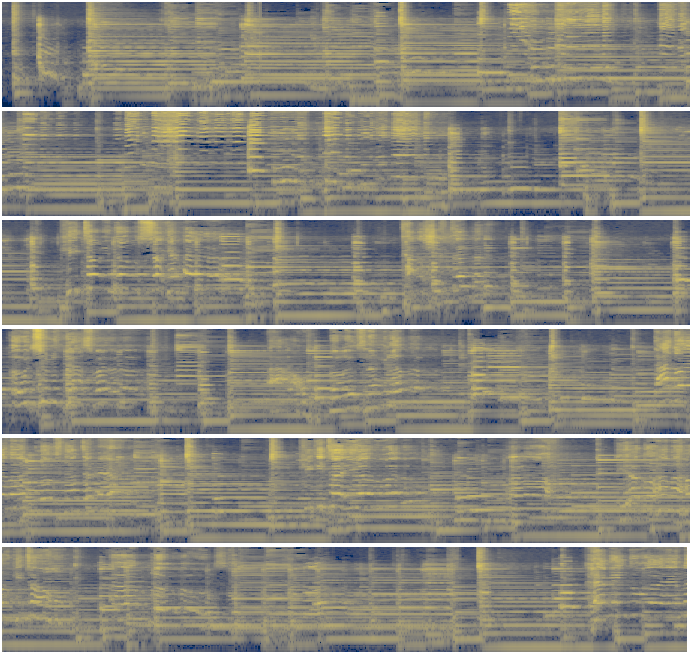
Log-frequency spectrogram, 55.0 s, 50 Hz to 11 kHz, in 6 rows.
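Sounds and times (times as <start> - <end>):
acoustic guitar: 0.0 - 55.0
electric bass: 0.0 - 55.0
electric guitar: 0.0 - 55.0
lead melody: 0.0 - 55.0.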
